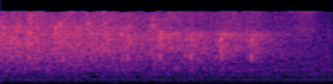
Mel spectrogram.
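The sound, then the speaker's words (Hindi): An audience claps continuously at the speaker's request as specialities of Gujarat are listed. It is a dense, steady wash of many hands that stays loud throughout and tapers only slightly toward the end, with no talking over it. “आप सुनते जाना और हर विशेषता पर, अपनी विशेषता पर आपको क्या करना होगा, ताली बजानी होगी।”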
